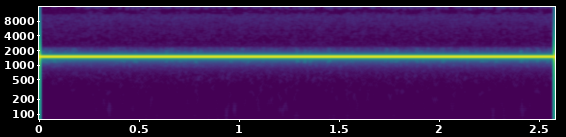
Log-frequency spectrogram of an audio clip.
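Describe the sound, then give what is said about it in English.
A steady, piercing high-pitched 1500 hertz tone (1500 pulses per second) holds at a constant pitch and loudness for about two and a half seconds, a synthetic simulation of a Formula 1 engine with six pistons firing, with no voices over it. “With six pistons firing and making noise, let's increase the frequency by a factor of six to get to 1500 hertz. That's 1500 pulses per second. I'll play that sound for you right now.”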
